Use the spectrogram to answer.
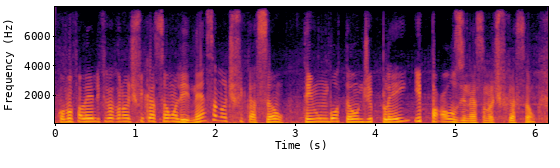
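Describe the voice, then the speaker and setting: A Brazilian man who hosts motorcycle courier videos gives his viewers a casual, conversational tutorial, often dropping in short tag questions to check in. His voice sits high and a little mellow, over a faint hiss or hum.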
